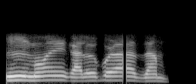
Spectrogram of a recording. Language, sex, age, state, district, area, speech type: Assamese, male, 18-30, Assam, Dhemaji, rural, conversation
